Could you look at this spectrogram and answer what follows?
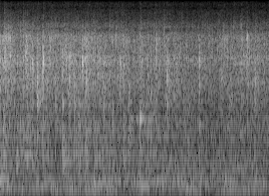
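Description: Moringa leaves fry with onions, green chillies, dried red chillies and curry leaves in a pan over a medium flame, giving a steady, dense sizzle with soft stirring throughout and no voices.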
